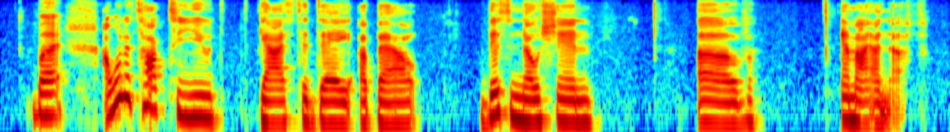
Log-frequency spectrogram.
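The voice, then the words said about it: Raspy voice. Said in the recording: “I'm getting over a cold, so my voice is a little bit raspy”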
